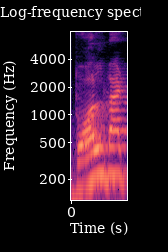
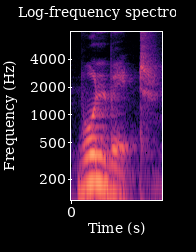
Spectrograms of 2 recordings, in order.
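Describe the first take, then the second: First: It is said with standard English vowels. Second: It is said with Gujarati-accented vowels. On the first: "बॉल बैट नहीं बोलेंगे" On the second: "बोलेंगे बोल बेट"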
